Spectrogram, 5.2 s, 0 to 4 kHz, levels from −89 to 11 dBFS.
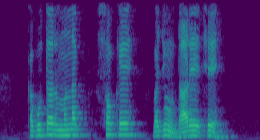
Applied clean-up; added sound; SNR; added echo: none; none; none; none.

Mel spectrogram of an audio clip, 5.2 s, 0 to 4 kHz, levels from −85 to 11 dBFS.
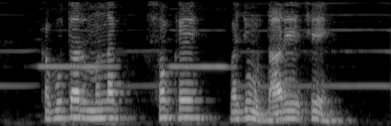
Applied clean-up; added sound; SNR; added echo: none; Wind instrument, woodwind instrument; 17 dB; reverberation time 0.4 s.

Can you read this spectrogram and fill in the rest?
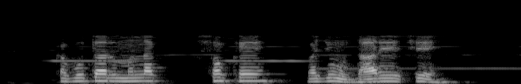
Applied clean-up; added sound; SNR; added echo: classical method WPE with log-MMSE.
